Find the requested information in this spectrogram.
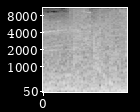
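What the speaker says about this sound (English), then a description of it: "Big explosion," A big explosion roars loud and close, a dense broadband blast that fills the whole brief moment without a break.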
